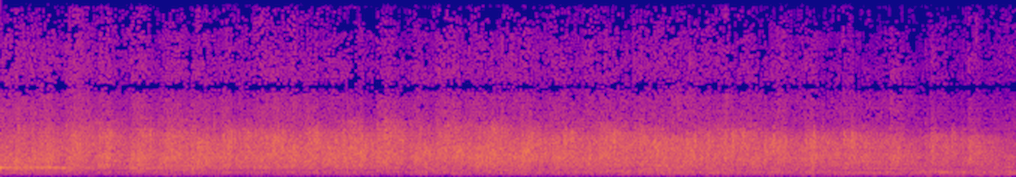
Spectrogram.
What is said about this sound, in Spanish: Los que han aplaudido son los diputados de Vox, no la bancada socialista.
